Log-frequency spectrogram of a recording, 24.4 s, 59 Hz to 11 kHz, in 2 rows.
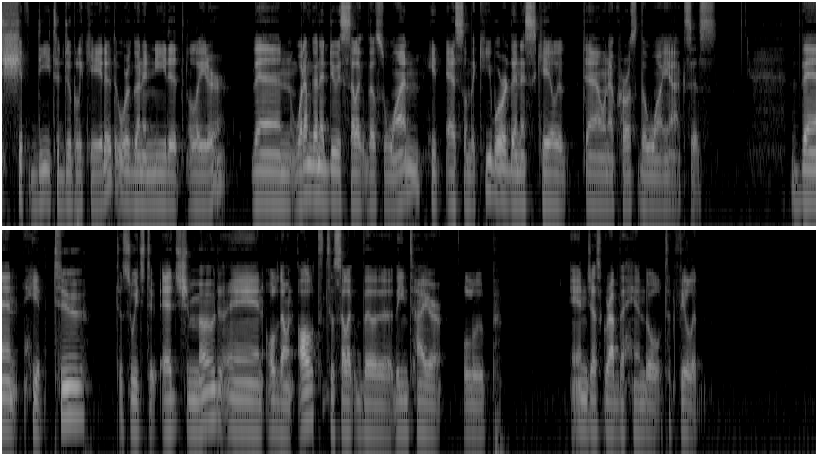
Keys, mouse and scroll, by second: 4.4 scroll up 1, 4.8 click, 6.8 click, 7.7 alt+click, 9.6 click, 10.2 alt+click, 11.2 click, 11.6 alt+click, 16.1 alt+right click, 16.5 alt+click, 23.4 alt+right click.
